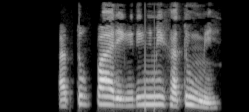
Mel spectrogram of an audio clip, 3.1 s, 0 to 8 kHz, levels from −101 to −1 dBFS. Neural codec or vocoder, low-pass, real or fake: none; 7.2 kHz; real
